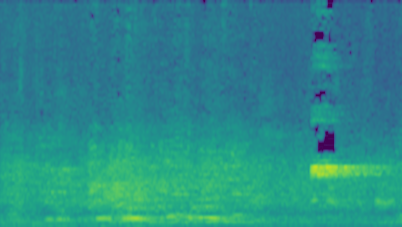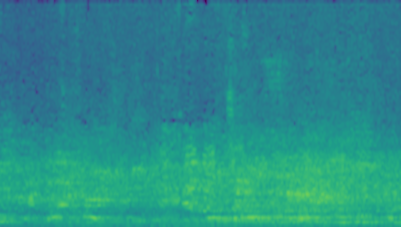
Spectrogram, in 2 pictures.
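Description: Spectators talking and calling out over one another, several voices at once, with a brief high squeak about three seconds in.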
